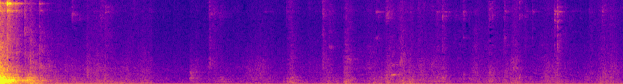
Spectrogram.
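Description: A door shutting with a single sharp bang at the start that rings briefly, then faint footsteps and small movement sounds over a steady low electrical hum.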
